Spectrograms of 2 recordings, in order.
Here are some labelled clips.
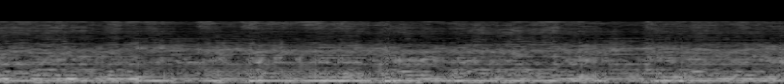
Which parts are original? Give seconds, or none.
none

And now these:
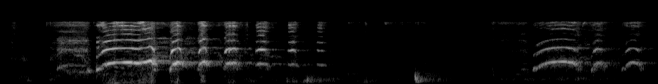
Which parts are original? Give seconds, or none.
4.8-5.9

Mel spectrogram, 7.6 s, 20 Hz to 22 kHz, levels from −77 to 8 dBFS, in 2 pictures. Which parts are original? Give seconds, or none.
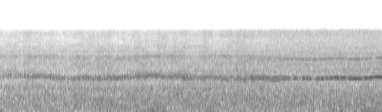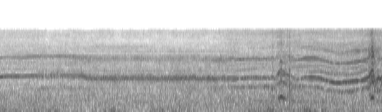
2.7-4.2; 6.1-7.6

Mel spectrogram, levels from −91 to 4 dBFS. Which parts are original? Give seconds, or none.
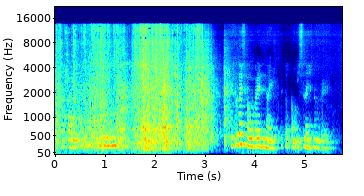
0.0-3.0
